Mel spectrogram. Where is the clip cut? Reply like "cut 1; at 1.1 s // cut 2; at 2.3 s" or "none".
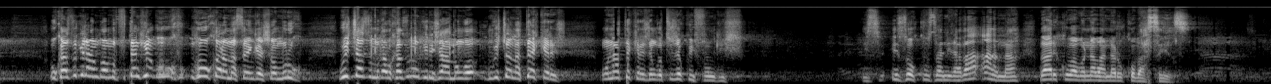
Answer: none

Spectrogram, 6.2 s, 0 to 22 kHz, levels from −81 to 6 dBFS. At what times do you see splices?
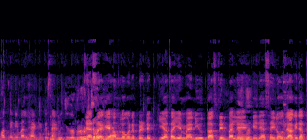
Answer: none

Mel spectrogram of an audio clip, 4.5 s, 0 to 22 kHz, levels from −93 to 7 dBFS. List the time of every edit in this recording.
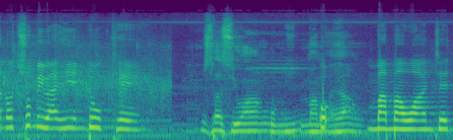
cut 1; at 1.8 s

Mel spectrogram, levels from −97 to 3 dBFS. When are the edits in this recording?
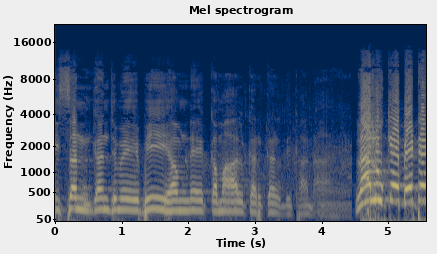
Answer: cut 1; at 4.3 s

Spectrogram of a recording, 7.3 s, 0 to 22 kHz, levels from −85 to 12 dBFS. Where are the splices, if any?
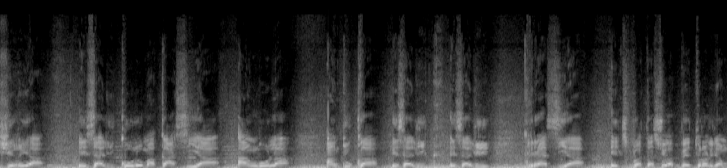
none

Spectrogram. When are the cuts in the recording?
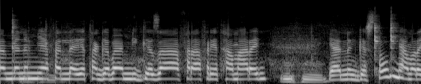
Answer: none

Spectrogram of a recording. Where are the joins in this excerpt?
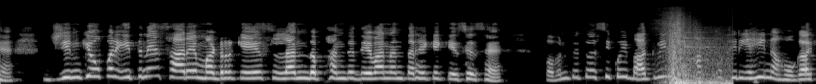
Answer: cut 1; at 6.9 s

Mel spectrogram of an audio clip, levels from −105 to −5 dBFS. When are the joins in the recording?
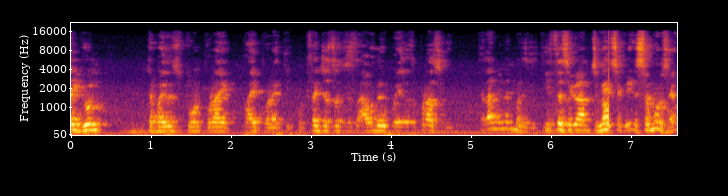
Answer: cut 1; at 6.0 s

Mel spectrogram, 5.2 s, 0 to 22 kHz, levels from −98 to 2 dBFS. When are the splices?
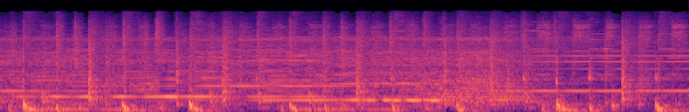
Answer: cut 1; at 4.0 s

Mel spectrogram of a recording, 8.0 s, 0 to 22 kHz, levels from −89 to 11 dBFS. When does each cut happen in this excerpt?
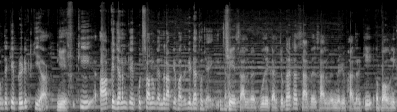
cut 1; at 4.4 s

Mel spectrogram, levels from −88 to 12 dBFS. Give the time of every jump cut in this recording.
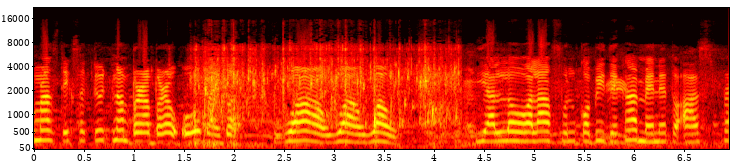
cut 1; at 4.3 s

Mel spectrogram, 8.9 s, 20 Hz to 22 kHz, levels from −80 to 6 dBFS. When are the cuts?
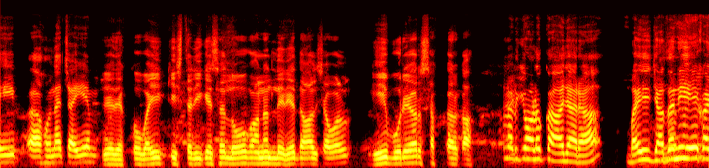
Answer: cut 1; at 1.2 s // cut 2; at 6.3 s

